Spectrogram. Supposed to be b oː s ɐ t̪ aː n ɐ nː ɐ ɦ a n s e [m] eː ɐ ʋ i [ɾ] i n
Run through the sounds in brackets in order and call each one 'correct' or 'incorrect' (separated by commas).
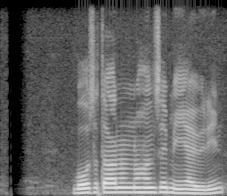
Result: correct, correct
